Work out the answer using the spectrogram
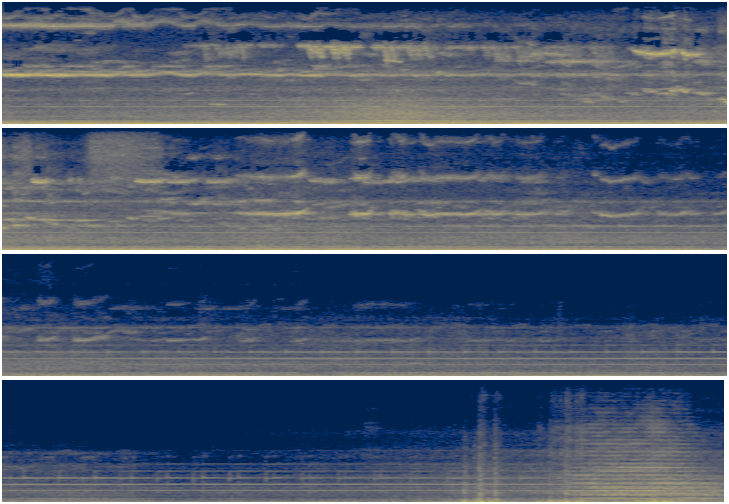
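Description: Caltrain bilevel commuter train pulling away past the platform, its low rumble and high wheel squeal fading as it leaves. Near the end an approaching Caltrain train sounds its horn.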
